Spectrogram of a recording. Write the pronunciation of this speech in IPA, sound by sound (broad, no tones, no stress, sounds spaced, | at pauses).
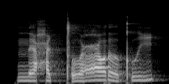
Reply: n ɛ ħ i p tʼ o ʕ ɔ ɾ ɤ kʷʼ i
